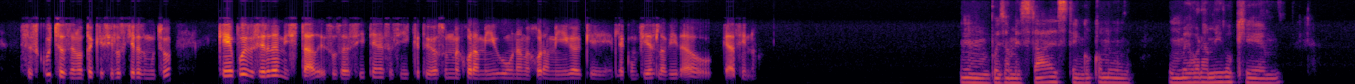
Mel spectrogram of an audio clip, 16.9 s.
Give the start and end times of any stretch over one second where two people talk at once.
none

